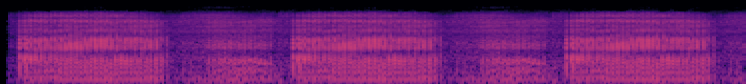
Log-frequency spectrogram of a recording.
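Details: Sleeping kitten purring in a cozy setting; rhythmic purr with loud inhale phases about a second long alternating with softer exhale phases, cycling roughly every two seconds, close and clear with no other sounds.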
